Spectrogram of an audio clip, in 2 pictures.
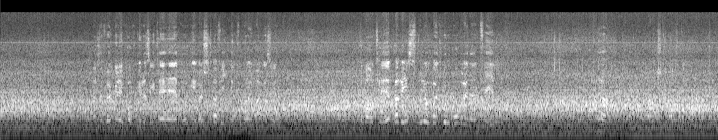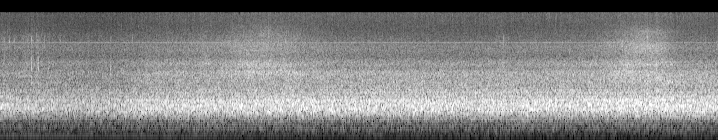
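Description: Tyres roar on asphalt, heard from inside a camper van's cab.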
